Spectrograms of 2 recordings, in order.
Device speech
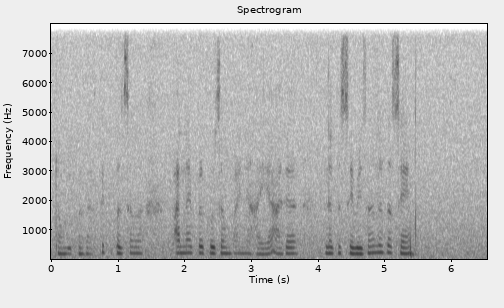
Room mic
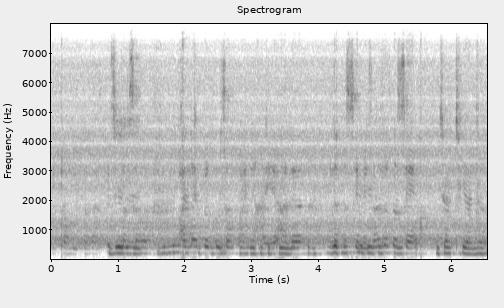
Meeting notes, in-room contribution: present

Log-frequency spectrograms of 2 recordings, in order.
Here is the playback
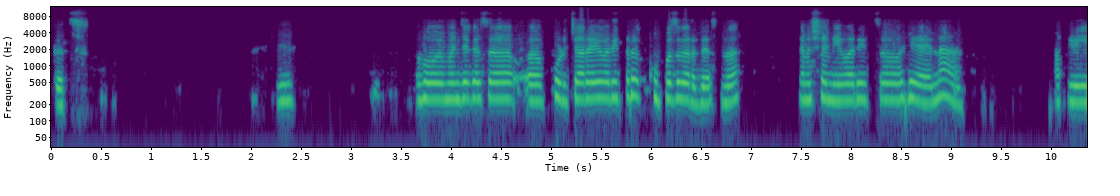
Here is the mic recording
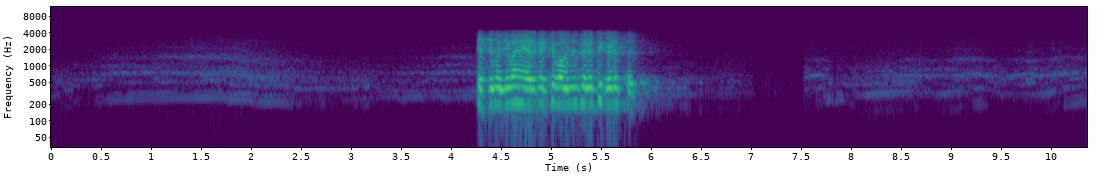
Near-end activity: present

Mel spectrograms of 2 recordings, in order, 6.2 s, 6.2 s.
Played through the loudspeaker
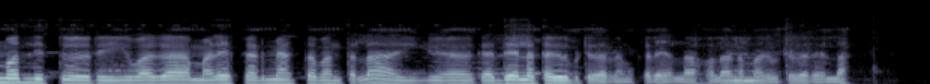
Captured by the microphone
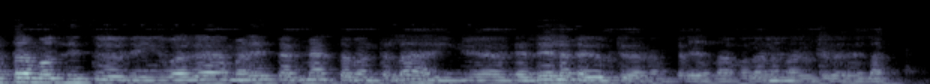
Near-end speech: none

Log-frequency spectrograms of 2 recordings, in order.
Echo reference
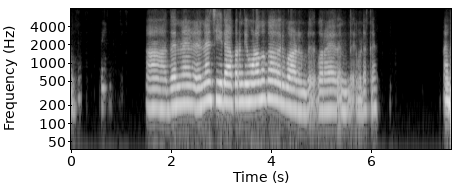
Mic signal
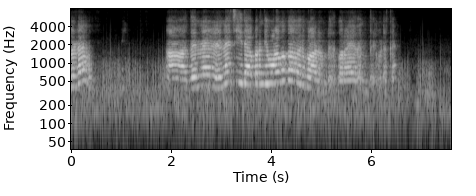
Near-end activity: none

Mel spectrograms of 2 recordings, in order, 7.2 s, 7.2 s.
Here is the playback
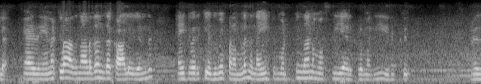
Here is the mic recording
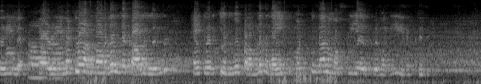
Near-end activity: present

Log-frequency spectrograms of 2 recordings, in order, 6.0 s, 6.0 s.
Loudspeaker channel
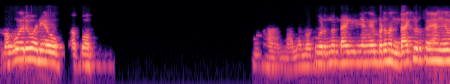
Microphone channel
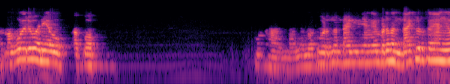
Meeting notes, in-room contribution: none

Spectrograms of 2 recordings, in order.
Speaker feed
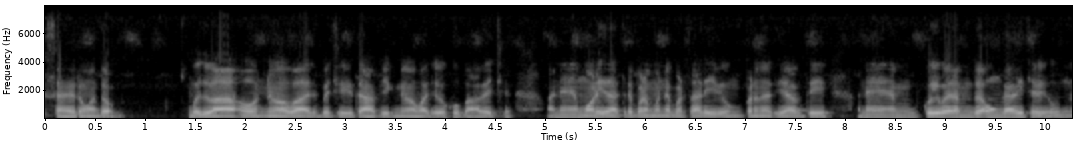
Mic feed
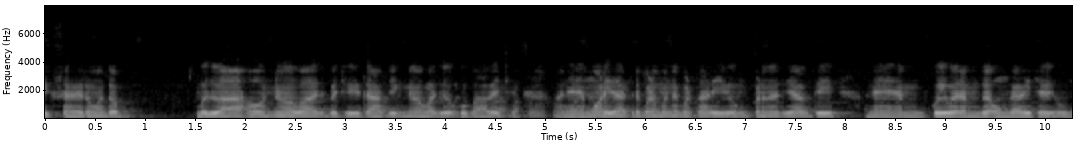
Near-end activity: present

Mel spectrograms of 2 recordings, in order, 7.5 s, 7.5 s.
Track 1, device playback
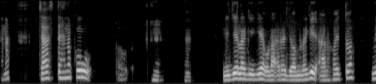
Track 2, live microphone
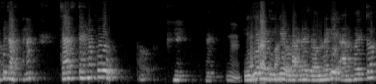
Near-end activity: present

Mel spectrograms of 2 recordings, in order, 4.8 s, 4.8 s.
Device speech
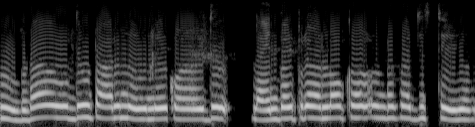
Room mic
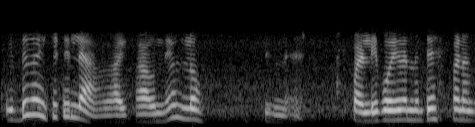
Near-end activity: present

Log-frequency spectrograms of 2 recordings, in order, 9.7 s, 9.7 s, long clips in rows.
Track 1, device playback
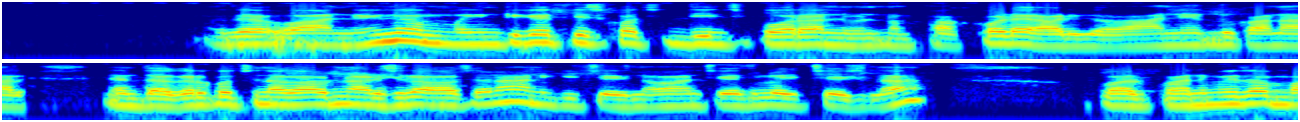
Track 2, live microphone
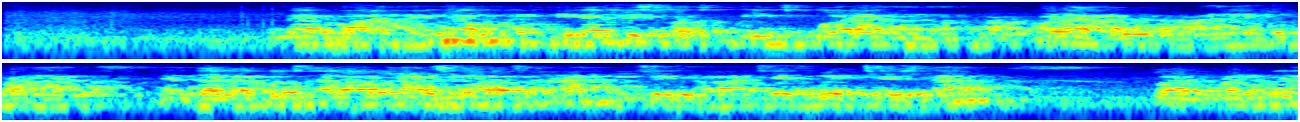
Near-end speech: none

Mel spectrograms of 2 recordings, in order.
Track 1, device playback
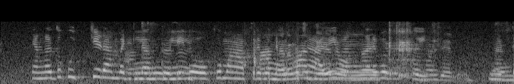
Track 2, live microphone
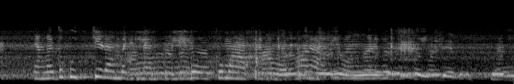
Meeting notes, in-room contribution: none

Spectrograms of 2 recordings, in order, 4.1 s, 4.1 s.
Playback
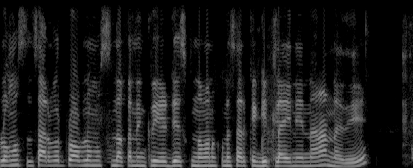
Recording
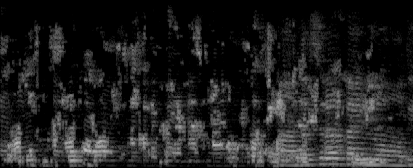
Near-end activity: present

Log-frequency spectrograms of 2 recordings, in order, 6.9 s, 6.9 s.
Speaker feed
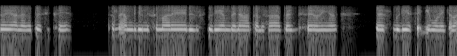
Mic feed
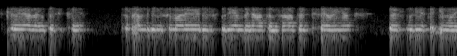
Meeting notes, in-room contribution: none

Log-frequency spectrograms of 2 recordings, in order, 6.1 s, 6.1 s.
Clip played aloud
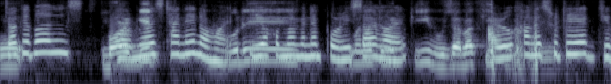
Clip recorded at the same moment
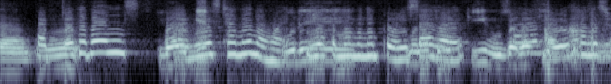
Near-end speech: present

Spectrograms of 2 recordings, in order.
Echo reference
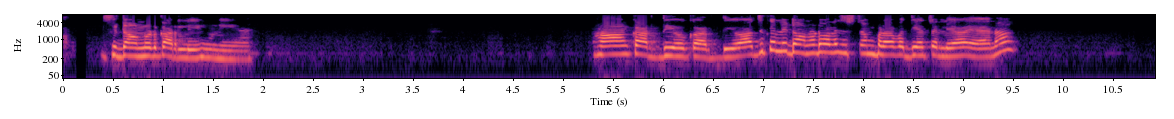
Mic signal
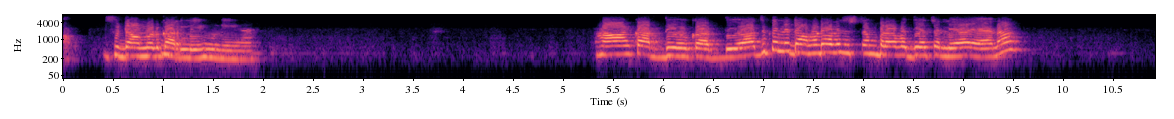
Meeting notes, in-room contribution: present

